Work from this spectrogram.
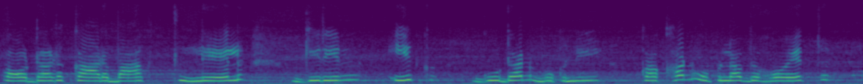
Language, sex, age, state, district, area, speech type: Maithili, female, 30-45, Bihar, Purnia, rural, read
